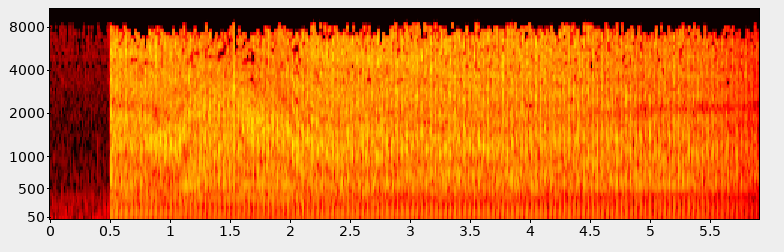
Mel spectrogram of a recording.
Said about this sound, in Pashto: لمړی غږ هم د ماشینونو غږ ده.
